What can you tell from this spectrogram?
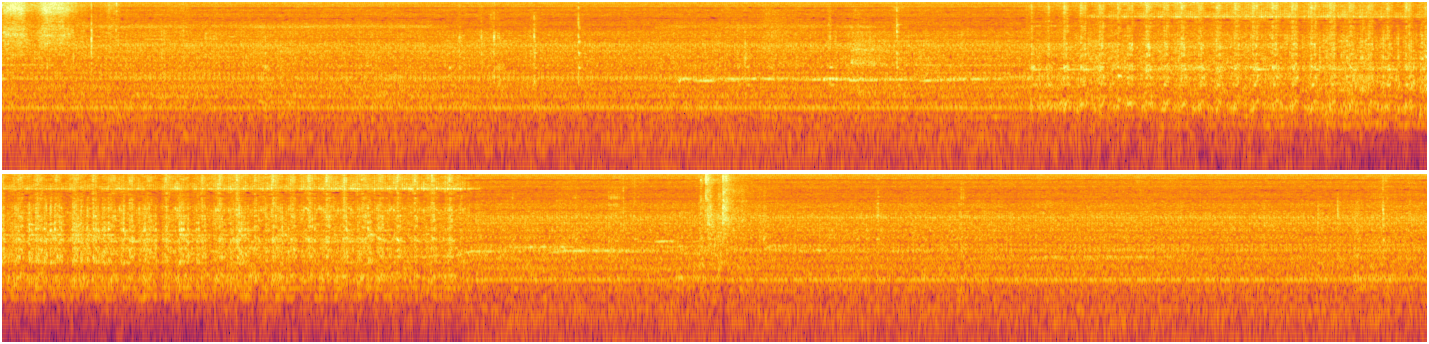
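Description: Benchtop tool-sharpening grinder running with a steady hum. For about eight seconds in the middle it turns louder and fuller, with a thin high whine on top, then settles back to the steady hum.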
